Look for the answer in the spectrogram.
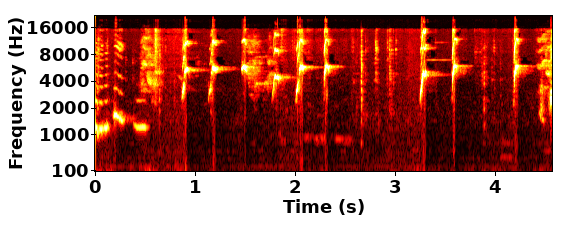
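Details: Energetic white-rumped shama song used as a lure to set other shamas singing: a low burry opening phrase, then sharp high whistled chips with short downward flicks, repeated roughly every third of a second with brief gaps.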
